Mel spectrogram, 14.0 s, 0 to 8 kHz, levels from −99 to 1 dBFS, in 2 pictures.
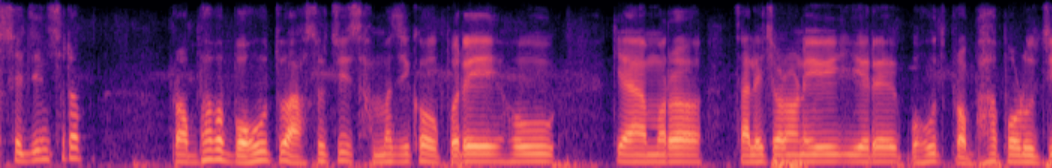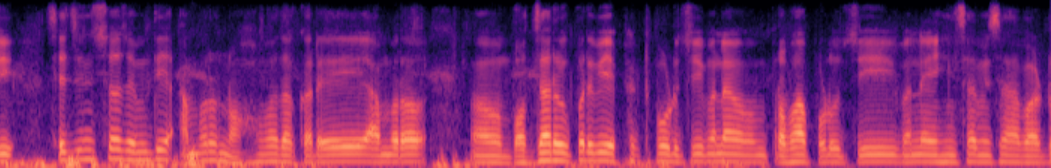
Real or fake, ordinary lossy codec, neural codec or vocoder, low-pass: real; Opus, 32 kbps; none; 7.2 kHz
